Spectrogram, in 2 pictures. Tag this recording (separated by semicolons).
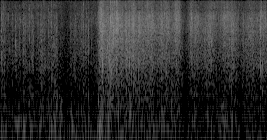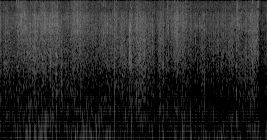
Crumple; Crumpling; Paper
